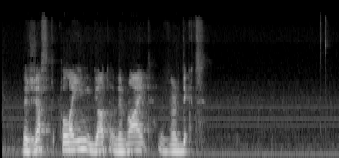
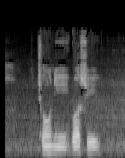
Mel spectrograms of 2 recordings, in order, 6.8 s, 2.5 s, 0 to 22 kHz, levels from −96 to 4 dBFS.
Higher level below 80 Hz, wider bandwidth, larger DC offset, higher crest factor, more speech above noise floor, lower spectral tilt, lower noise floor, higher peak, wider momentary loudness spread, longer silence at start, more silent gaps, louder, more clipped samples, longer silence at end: first, -60 dBFS vs -68 dBFS; about the same, 10 kHz vs 11 kHz; neither; about the same, 16 dB vs 18 dB; first, 36 dB vs 29 dB; first, -8.5 dB/octave vs -4.5 dB/octave; first, -58 dBFS vs -52 dBFS; about the same, -8 dBFS vs -8 dBFS; first, 15 LU vs 11 LU; first, 0.45 s vs 0.1 s; neither; about the same, -23 LUFS vs -23 LUFS; neither; first, 2.85 s vs 0.5 s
